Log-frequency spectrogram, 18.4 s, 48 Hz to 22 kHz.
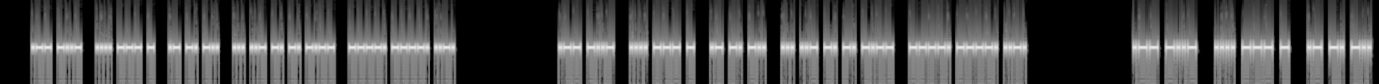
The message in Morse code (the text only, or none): WX HOT AND SUNNY 99F WX HOT AND SUNNY 99F WX HOT AND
